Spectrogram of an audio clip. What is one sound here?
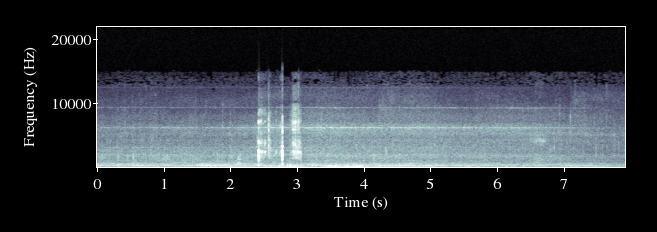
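Bike tyres roll and crunch over loose gravel.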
